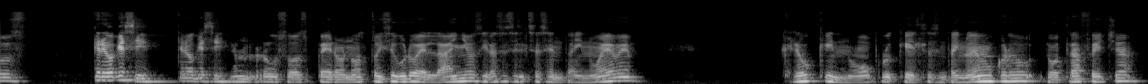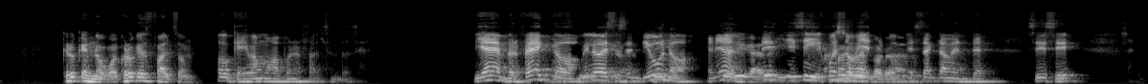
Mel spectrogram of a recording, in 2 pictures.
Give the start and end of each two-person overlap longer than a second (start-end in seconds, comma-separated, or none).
17.0-20.7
